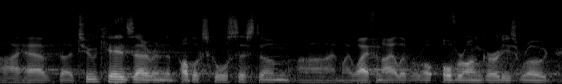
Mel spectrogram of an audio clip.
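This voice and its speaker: A fairly low-pitched man's voice with a Long Island accent, fairly quick and flat in monotone with hardly any pauses. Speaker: town council candidate, lawyer. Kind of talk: candidate debate speech. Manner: casual, many fillers.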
